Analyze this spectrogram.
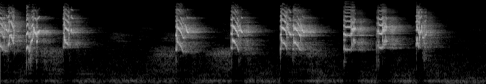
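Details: A pair of breeding lovebirds chirps in shrill, raspy bursts, a quick triple at the start, a short lull, then a steady run of notes.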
